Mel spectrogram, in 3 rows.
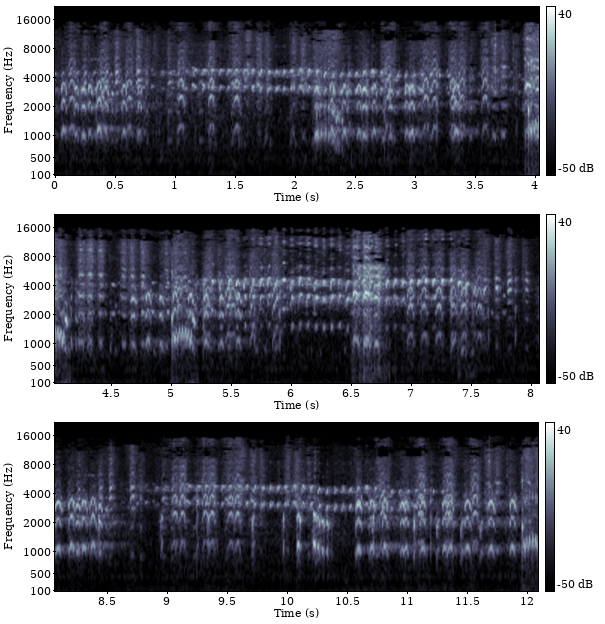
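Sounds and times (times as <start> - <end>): recorded rail bird calls: 0.0 - 12.0.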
